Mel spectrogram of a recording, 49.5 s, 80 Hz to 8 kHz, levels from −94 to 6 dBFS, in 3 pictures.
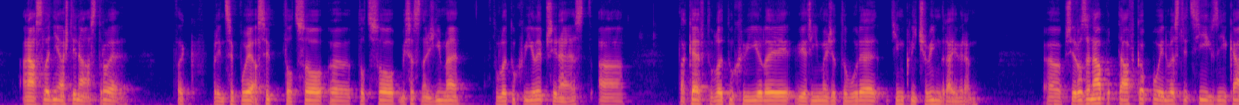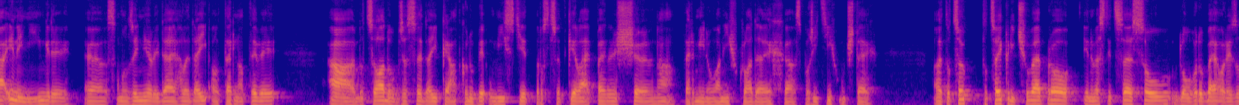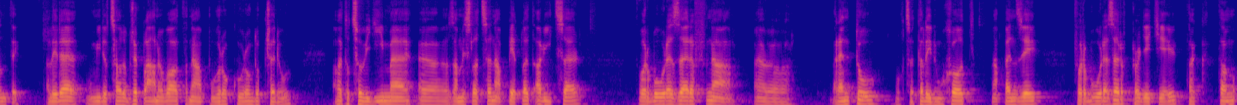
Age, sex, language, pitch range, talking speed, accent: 30-49, male, Czech, 95-110 Hz, 130 wpm, native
